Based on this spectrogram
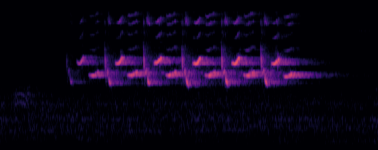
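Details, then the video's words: Carolina wren singing at Glebe Park, Siesta Key, Florida: a loud, rolling series of about seven quick, identical two-part phrases, each sliding down then ringing, delivered in under two seconds against a quiet background. "Carolina Wren Singing"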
